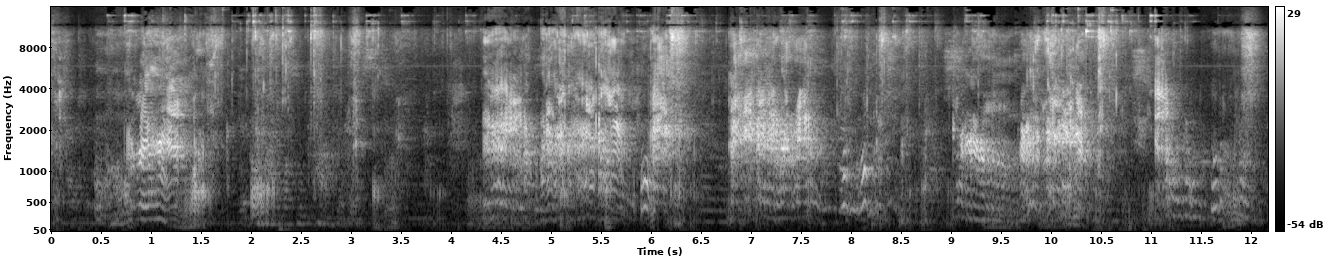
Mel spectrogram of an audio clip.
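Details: Two Boston Terriers growl and snarl in rough bursts while play fighting ("bitey face").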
